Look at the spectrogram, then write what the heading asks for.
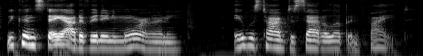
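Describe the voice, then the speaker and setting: A woman's voice: on the low side, fairly quick, gravelly, faint music behind. A woman reading a storybook as a proud, folksy mother who recounts wartime history in an emphatic, conversational first person. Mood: reflective, earnest. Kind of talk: storybook read-aloud, first-person narration.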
